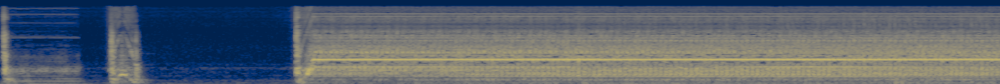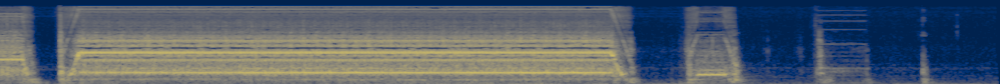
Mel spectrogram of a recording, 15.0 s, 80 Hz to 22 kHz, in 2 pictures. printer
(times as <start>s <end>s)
0.0s 1.1s, 2.2s 13.1s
